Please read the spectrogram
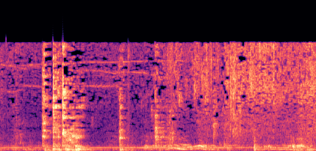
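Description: A metal spoon clinking and scraping against a flat chapati pan as a chapati is turned, with a few sharp clicks about a second in, over faint sizzling of the cooking chapati.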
